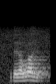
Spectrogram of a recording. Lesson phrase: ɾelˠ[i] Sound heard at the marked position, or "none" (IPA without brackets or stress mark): i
